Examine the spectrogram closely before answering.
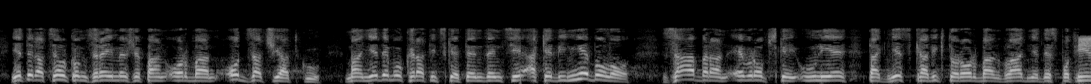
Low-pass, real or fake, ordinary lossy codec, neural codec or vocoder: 5.4 kHz; real; none; none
